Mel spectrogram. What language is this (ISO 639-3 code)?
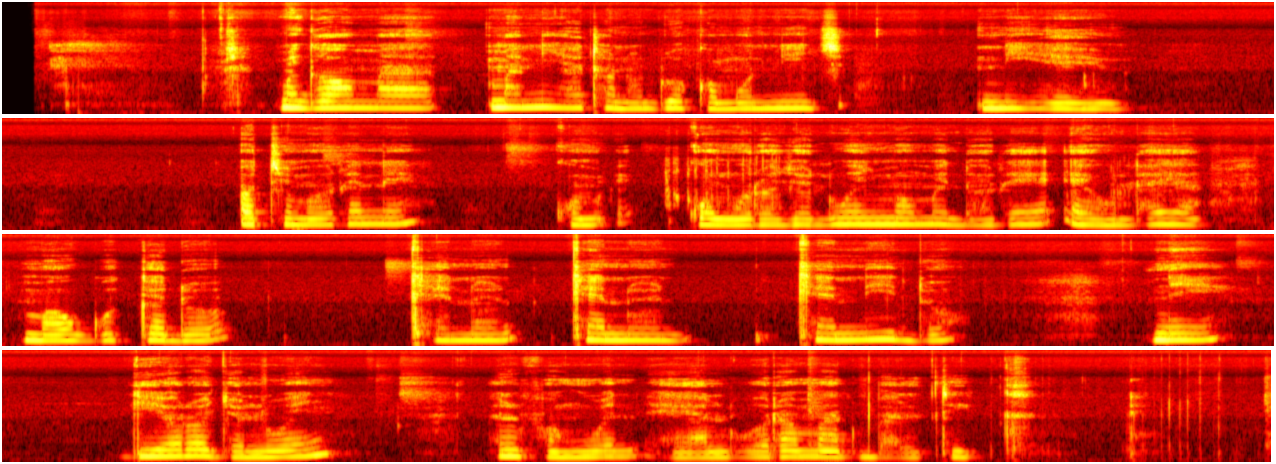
luo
